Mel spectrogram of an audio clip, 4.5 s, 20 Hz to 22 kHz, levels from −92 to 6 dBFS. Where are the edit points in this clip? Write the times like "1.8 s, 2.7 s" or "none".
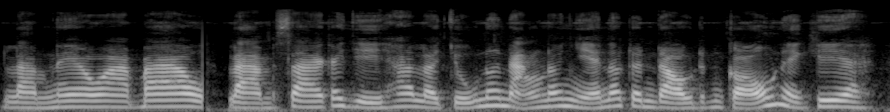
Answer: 1.1 s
